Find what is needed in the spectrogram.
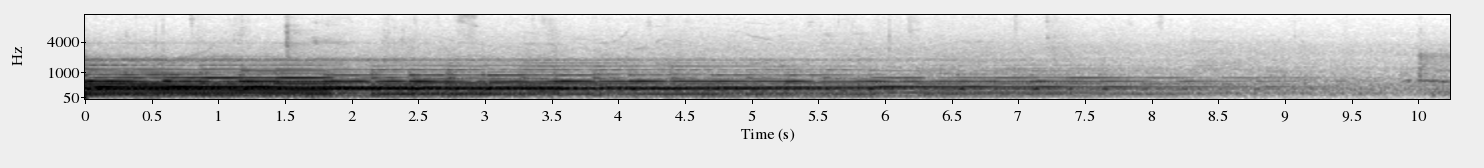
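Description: Soft music of long held chords, fading out steadily to silence a little over eight seconds in: the end of a dance routine's music.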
